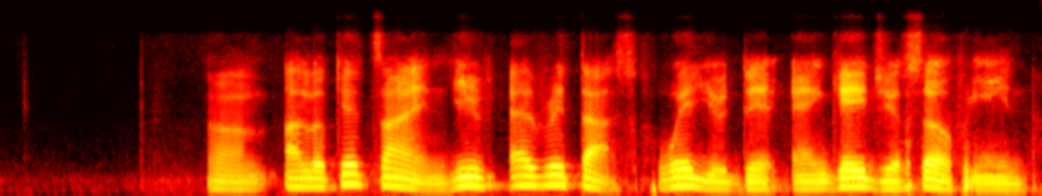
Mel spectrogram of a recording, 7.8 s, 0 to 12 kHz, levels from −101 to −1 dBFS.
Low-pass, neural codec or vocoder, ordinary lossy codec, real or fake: 7.2 kHz; codec, 16 kHz, 1.1 kbps, Voila-Tokenizer; Opus, 24 kbps; fake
